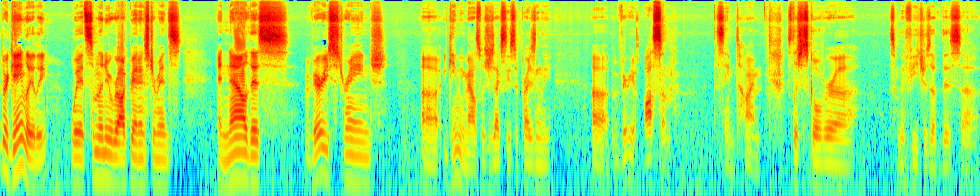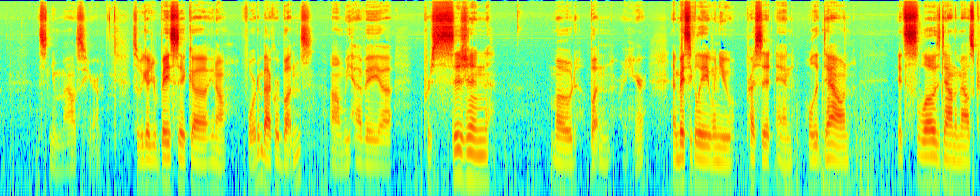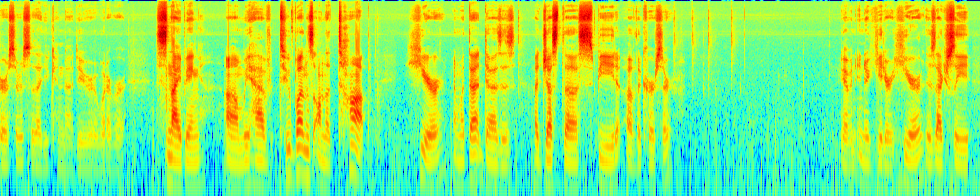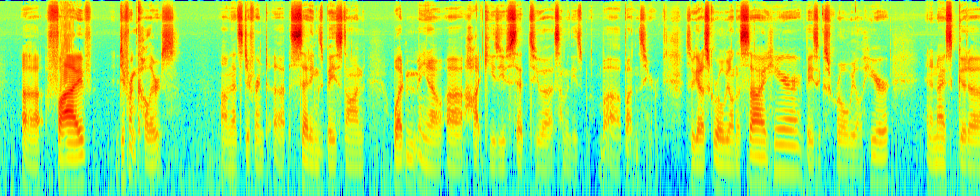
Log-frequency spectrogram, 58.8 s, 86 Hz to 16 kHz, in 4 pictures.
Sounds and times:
Speech: 0.0s - 14.7s, 15.3s - 22.2s, 23.0s - 27.5s, 28.2s - 39.6s, 42.0s - 46.8s, 47.4s - 58.8s.

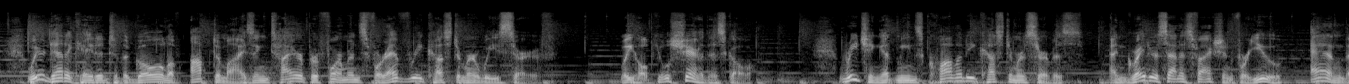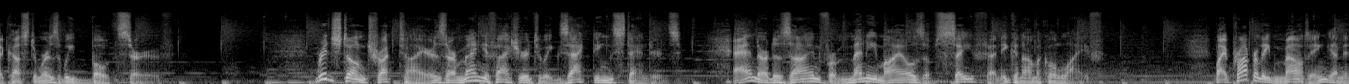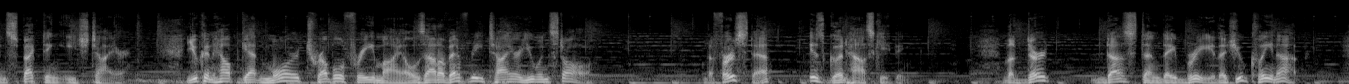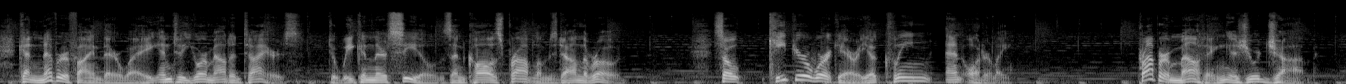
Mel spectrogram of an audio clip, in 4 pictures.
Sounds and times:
Music: 0.0s - 53.9s
Speech: 0.2s - 5.6s, 6.2s - 7.6s, 8.3s - 15.2s, 16.6s - 24.6s, 25.6s - 33.0s, 34.0s - 36.1s, 37.0s - 40.0s, 40.6s - 46.8s, 47.6s - 50.6s, 51.8s - 53.7s.

